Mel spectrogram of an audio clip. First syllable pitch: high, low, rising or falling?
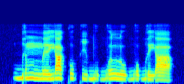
high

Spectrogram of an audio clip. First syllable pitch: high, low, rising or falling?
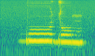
low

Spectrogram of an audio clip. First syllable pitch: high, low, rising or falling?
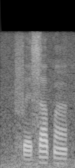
low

